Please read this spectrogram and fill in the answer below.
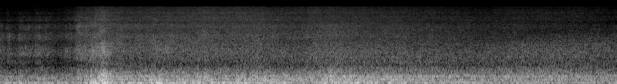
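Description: Sea surf breaking and washing up the beach, with a surge about a second in as a wave crashes, then easing off. Wind buffets the microphone, adding a low rumble.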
